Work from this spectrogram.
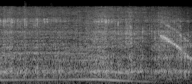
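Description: A large coffee machine in the Scary Teacher video game whirs with a steady mechanical drone, its low hum gliding downward near the end while a brief rising tone cuts through, with no talking.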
